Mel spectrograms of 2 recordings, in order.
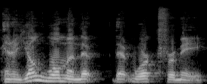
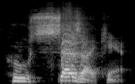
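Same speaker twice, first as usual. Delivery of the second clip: forceful, emphatic exclamation stressing "can't". Rephrasing a line usually ending in a question mark: exclamation, not a question. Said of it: "I like to say it like this: ... So then it's got an exclamation point, not a question mark".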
